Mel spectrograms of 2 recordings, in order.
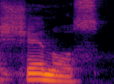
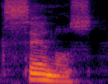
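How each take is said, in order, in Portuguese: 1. A palavra começa com som de sh. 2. A palavra começa com som de ks. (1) "não é xenos" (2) "e sim xenos ... na palavra táxi"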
